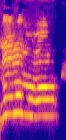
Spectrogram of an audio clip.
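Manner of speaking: long, loud, high wail to the sky; anguished wail. Retold or imitated. Big guy on his board, wailing at the gods. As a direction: cry out like cursing the gods. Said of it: "like cursing the gods".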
